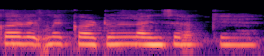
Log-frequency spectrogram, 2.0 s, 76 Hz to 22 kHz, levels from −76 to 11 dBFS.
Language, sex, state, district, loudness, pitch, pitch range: Hindi, female, Arunachal Pradesh, Longding, -13 LUFS, 260 Hz, 250-265 Hz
